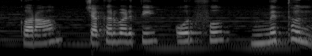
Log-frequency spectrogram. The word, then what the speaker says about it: मिथुन: Family में था, तो जो उनके नाम का प्रोनाउंसिएशन था वो किया जाता था मिठुन, यानी कि मिठुन चक्रवर्ती। और जब फिल्मों में वो आए तो उनका नाम हो गया मिथुन और इसी नाम से वो फेमस हुए।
